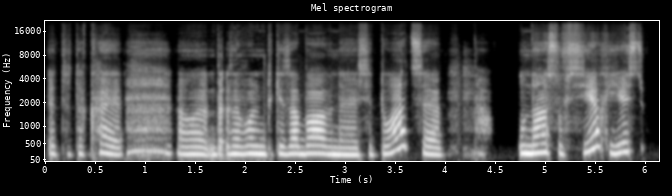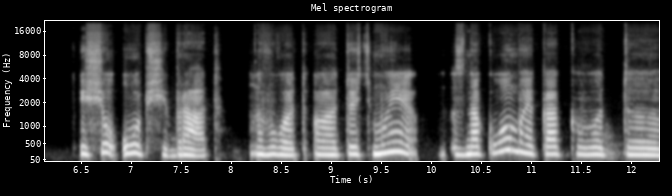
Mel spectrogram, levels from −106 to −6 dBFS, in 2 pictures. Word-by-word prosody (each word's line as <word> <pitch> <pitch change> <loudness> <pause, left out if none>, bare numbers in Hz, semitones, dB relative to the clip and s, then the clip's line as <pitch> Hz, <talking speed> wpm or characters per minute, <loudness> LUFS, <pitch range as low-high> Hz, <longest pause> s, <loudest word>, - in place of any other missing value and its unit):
это 195 -2 -10
такая, 215 0 -4 0.5
э, 205 -2 0
да 190 0 -2
довольно-таки 215 -1 +2
забавная 210 -2 +3
ситуация. 210 - -1 0.7
У 230 - +4
нас 240 +1 +5
у - - -2
всех 285 - 0
есть 270 - -1 0.5
ещё 215 +3 -1
общий 210 -3 -1
брат. 175 0 -1 0.3
Вот, 195 -3 0
а, 190 -2 0
то 185 +3 -6
есть 205 0 -1
мы, 250 +5 +5
м, 220 0 -8 0.3
знакомы 225 - 0
как 210 -1 +1
вот, 195 -1 -3
э, 185 -2 +1
210 Hz, 120 wpm, -18 LUFS, 195-225 Hz, 0.7 s, нас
